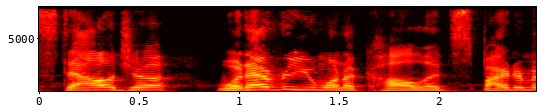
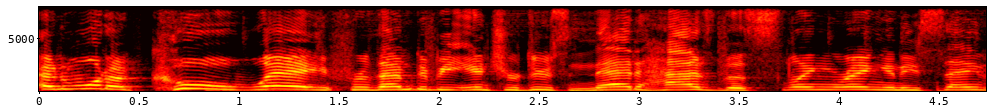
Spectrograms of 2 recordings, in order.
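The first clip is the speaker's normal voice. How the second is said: loud, high, thrilled yelling; excited shout; 6 semitones higher, 7 dB louder than usual. Real, not acted. Reviewer telling viewers about the cameo, thrilled shouting. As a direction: shout the news like you can't contain it.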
